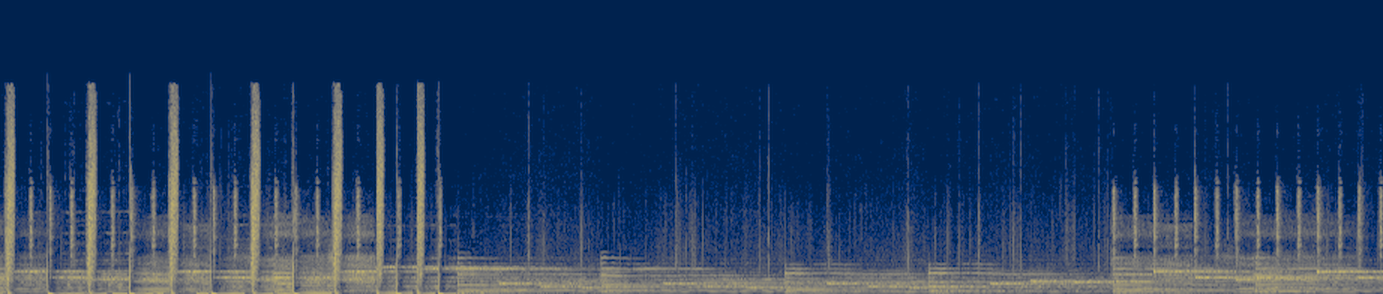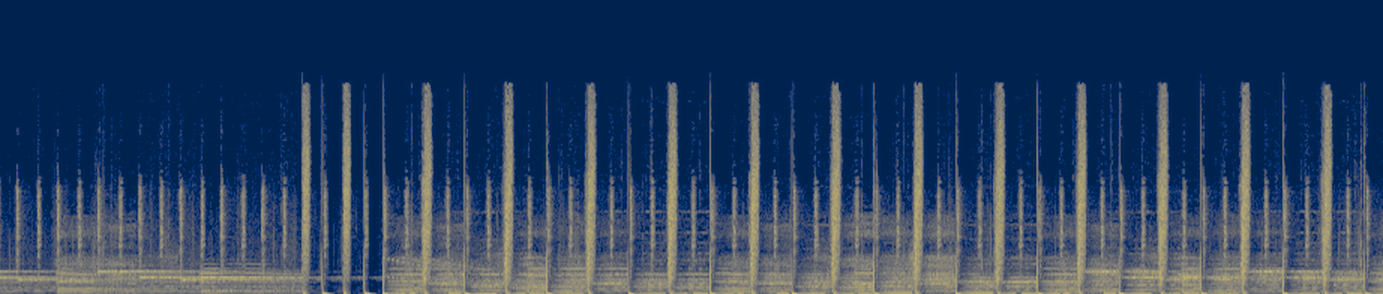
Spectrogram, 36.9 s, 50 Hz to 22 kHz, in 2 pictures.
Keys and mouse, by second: 0.6 click, 1.3 click, 2.7 Escape, 3.4 click, 3.8 click, 4.8 c, 7.7 click, 8.3 Escape, 8.8 middle click, 9.6 g, 9.9 z, 11.3 Tab, 11.7 middle click, 12.6 shift+middle click, 12.9 middle click, 13.6 shift+middle click, 14.7 ctrl+2, 15.5-16.9 drag, 18.0 middle click, 18.5 middle click, 19.1 shift+middle click, 20.3-21.4 drag, 22.9 middle click, 23.9 middle click, 24.3 middle click, 24.9 shift+middle click, 25.2 middle click, 25.7 shift+middle click, 26.2 shift+middle click, 27.3-28.4 middle drag, 28.7 shift+middle click, 29.2 middle click, 31.6 shift+middle click, 32.3 shift+middle click, 33.0 shift+middle click, 33.6 shift+middle click, 34.3 shift+middle click, 35.3 shift+middle click.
